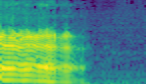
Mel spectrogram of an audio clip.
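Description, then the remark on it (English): A single short, loud bleat from a human voice imitating a sheep, a harmonic 'baa' that slides downward in pitch and cuts off after about half a second, followed by near silence. “But the people that fall for this shit think we're the sheep. Bah!”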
